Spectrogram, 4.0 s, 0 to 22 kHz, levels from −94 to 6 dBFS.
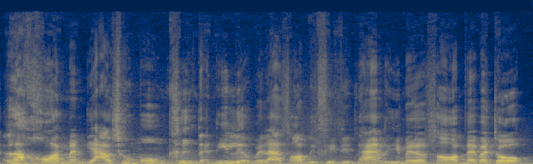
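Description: No technical faults can be heard anywhere in this speech recording.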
